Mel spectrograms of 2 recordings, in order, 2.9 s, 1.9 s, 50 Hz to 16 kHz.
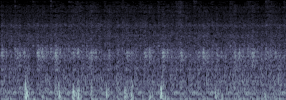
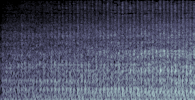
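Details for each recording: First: Panther 23 diesel from Malang, before engine removal: idle with an uneven puffing chuff and irregular knocks over the clatter, smoke under the engine. Heavy blow-by; mechanic suspects a scored cylinder liner. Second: Panther diesel after repair that replaced fan belt, front and rear crank seals, radiator hoses, engine mounts and valve seals: blow-by cured, where before it smoked even when cold. Even, steady idle clatter, no miss or knock. Normal idle.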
